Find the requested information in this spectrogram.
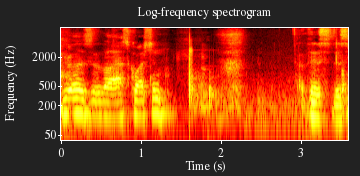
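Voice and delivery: slow, strained through spicy burn; mouth burning from spicy food. Real, not acted. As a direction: speak with the tongue on fire. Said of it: "My tongue is on fire".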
